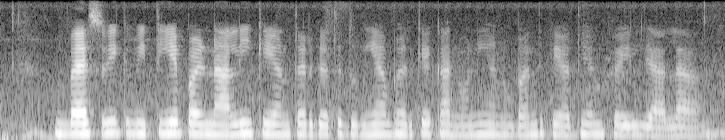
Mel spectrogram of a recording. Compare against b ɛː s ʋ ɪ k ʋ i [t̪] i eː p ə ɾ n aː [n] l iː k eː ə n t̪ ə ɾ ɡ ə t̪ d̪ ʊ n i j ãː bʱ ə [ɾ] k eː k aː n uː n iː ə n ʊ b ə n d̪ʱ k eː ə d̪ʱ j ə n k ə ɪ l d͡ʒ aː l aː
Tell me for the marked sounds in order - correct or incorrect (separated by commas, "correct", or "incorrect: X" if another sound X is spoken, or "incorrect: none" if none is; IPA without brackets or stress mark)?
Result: correct, incorrect: none, correct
